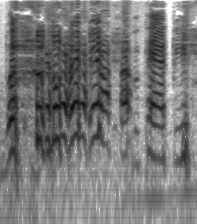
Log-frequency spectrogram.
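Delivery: very slow, choking with laughter; drawn-out words cracking into laughs; laughing. Real, not acted. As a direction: squeeze it out through laughter. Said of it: "I almost choked while saying it".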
